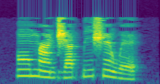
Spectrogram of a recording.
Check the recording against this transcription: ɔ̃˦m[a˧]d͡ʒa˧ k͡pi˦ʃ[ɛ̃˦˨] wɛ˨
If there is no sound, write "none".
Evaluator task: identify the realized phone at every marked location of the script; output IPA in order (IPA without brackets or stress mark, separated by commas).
ã˧, ɛ̃˦˨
